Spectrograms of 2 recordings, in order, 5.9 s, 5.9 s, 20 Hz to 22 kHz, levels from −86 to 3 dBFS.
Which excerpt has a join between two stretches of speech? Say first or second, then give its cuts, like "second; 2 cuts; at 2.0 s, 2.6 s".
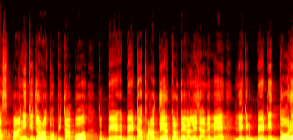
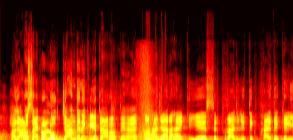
second; 1 cut; at 2.8 s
